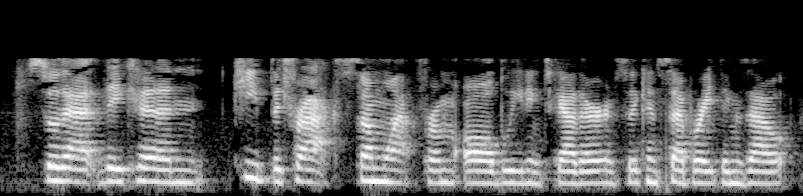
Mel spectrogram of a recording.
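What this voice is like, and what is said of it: Slight Canadian accent. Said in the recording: “you keep saying out ... a little bit of a Canadian accent”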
